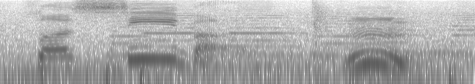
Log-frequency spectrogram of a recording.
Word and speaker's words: placebo: to our vocabulary today repeat after me placeo H the stress is on the middle syll very good you're figing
